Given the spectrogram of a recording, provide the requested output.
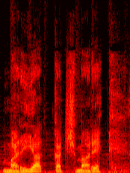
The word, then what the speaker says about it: Kaczmarek: Ze heet Maria Kaczmarek.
